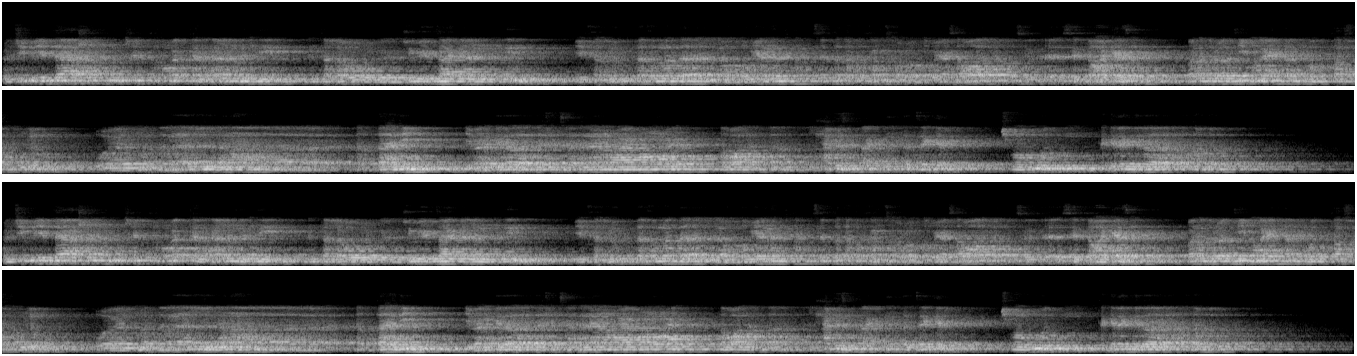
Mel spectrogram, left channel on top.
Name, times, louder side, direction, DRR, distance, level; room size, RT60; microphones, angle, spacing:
voice 1, 0.0-5.3 5.7-11.4 11.9-13.9 14.4-17.8 18.2-20.4 20.7-23.1 23.5-25.6, equal, 10° right, -6 dB, 0.4 m, -18 dB
3.2 x 2.2 x 2.3 m, 2.6 s
head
